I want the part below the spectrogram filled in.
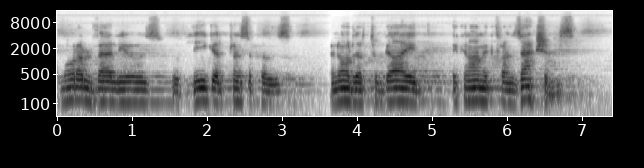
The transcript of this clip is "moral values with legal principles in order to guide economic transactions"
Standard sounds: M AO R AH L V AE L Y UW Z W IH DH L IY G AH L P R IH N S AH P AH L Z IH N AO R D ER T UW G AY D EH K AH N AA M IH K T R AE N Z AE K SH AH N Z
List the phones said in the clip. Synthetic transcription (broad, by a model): M AO R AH L V AE L Y UW Z W IH DH L IY G AH L P R IH N S AH P AH L Z IH N AO R D ER T UW G AY D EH K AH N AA M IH K T R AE N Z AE K SH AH N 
